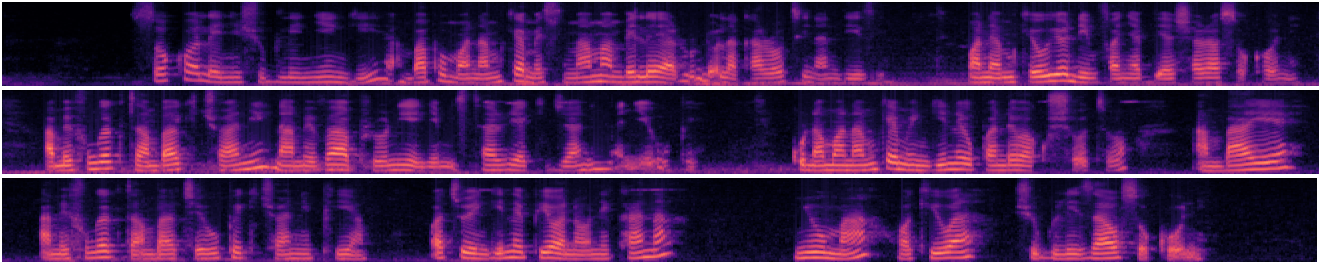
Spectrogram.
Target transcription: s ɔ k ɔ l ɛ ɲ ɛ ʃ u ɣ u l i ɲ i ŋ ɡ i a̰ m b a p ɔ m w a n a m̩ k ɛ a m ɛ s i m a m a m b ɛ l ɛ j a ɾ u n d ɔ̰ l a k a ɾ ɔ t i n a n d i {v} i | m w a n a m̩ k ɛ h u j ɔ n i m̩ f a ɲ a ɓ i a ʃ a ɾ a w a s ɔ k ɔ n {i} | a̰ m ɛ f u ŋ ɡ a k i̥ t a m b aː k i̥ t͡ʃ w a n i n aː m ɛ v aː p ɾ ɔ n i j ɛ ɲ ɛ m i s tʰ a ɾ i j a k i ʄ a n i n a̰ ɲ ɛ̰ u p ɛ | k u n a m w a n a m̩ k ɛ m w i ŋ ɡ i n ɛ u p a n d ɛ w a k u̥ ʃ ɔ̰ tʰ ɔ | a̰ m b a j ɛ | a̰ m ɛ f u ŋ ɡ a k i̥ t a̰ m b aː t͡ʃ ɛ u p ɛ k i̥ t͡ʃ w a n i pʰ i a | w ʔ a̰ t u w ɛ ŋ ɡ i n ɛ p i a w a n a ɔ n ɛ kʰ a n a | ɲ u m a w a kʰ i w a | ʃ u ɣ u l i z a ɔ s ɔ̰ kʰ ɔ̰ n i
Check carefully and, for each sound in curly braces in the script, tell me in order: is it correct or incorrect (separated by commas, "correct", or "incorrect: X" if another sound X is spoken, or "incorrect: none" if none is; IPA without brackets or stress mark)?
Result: incorrect: z, correct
